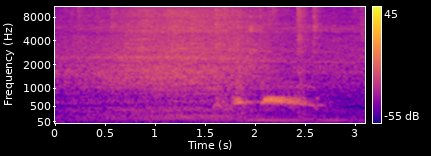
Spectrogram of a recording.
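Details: Spotted dove with a low, deep voice, played to provoke wild birds: a short note and a longer hollow coo over a steady low hum.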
